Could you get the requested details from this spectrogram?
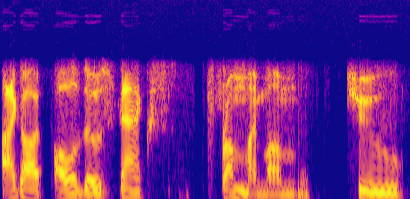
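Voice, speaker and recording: A man calling in anonymously through a voice changer, speaking hesitantly with many pauses and ums. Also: sits low. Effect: voice changer disguising his voice. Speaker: anonymous caller. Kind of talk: confessional phone-in chat. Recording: tinny phone line.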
